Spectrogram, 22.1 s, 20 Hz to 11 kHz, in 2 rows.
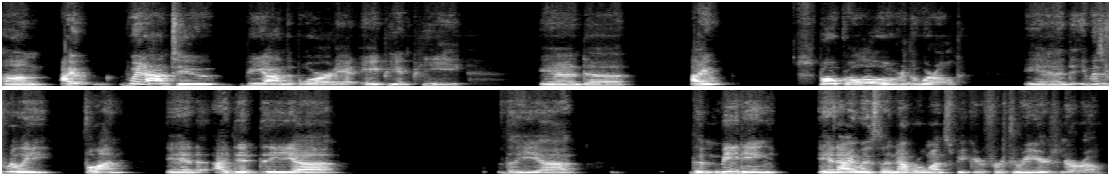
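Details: Adult man with aphasia from traumatic brain injury after a biking accident, with coma, about 15% of brain lost and skull surgeries; he still has aphasia about 5 years later.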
